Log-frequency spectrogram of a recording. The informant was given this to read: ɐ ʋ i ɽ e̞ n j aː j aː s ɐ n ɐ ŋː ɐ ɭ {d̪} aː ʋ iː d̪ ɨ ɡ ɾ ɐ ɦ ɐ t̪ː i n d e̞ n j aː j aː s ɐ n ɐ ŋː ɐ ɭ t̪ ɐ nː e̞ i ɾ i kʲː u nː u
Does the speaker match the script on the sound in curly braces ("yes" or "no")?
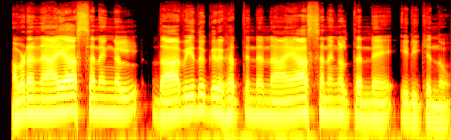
yes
